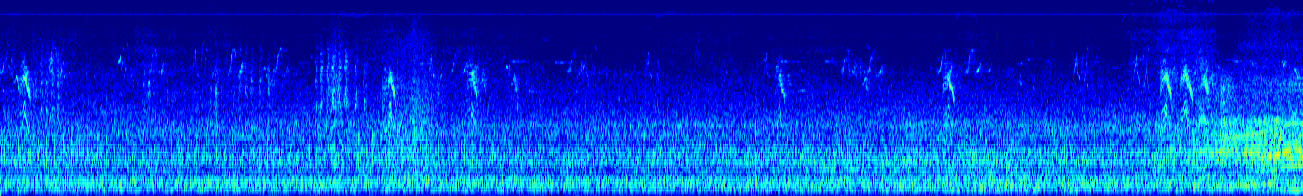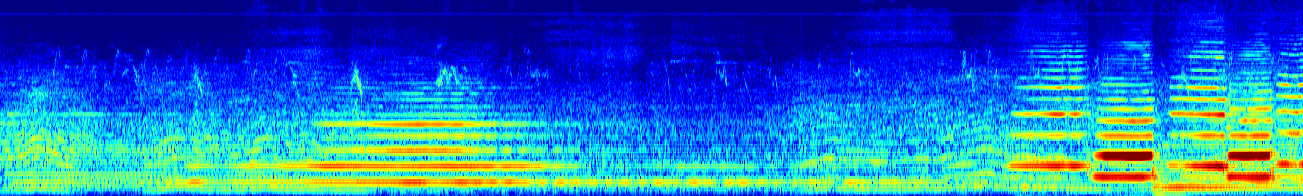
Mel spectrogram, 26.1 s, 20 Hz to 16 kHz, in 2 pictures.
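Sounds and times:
orchestra playing: 23.1 - 26.0.

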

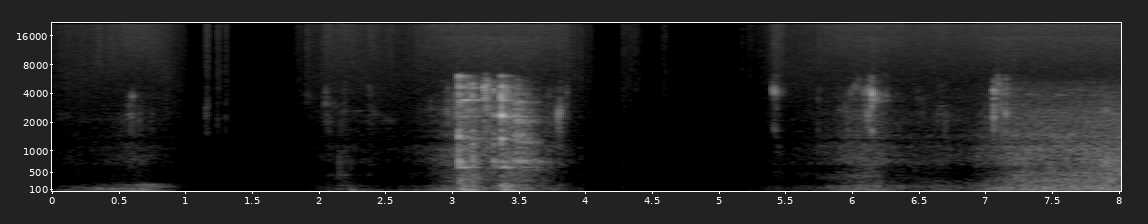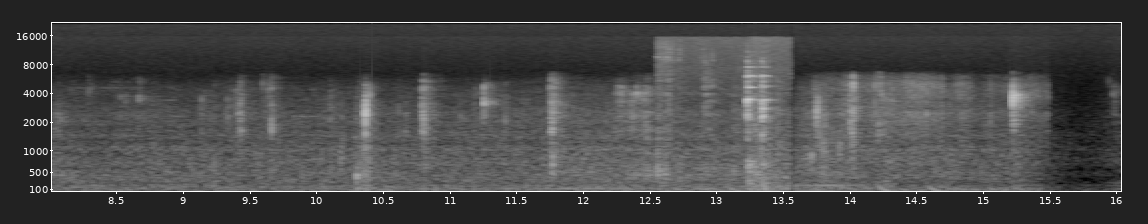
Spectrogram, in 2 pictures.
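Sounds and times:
person chewing and slurping noodles: 7.9 - 14.6.

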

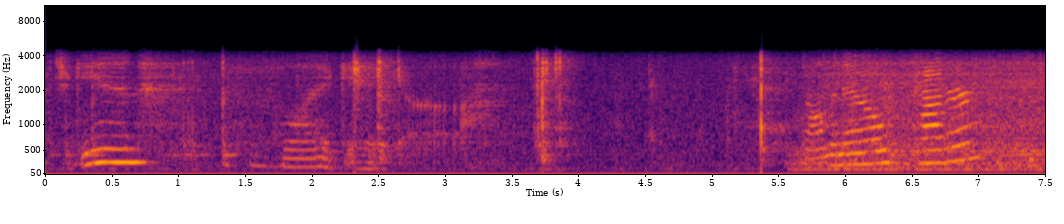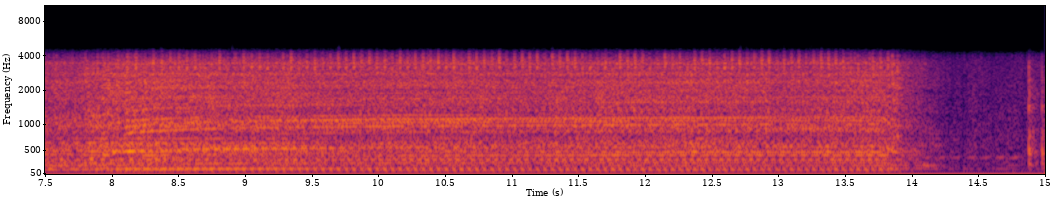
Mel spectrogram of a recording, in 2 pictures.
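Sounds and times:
sewing machine running: 5.6 - 14.2.

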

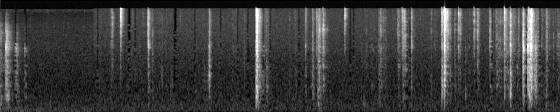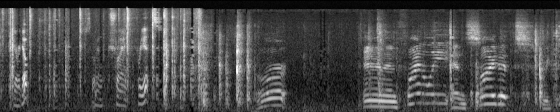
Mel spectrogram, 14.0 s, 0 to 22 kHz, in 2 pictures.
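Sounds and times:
plastic packaging crackling: 1.2 - 10.2.

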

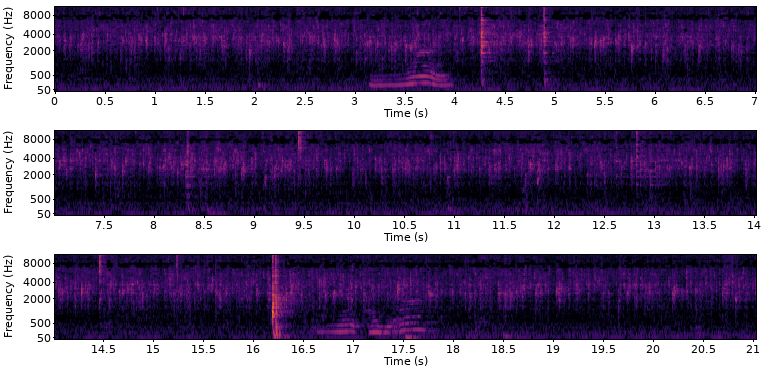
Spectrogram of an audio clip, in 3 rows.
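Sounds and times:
food sizzling in frying pan: 0.0 - 21.0
metal tongs clicking on pan: 4.1 - 5.1, 12.8 - 13.2.

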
